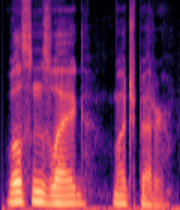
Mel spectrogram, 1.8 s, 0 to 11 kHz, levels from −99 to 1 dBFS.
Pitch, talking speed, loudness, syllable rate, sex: 120 Hz, 135 wpm, -18 LUFS, 4.3 syllables/s, male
